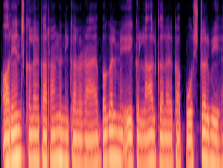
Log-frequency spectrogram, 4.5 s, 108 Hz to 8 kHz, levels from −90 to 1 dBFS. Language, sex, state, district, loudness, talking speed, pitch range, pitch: Hindi, male, Bihar, West Champaran, -18 LUFS, 215 wpm, 115-130 Hz, 125 Hz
